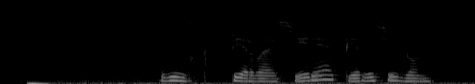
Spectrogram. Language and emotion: Russian, neutral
